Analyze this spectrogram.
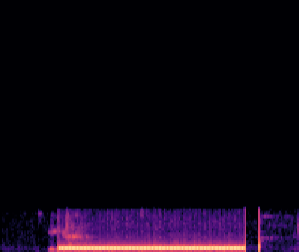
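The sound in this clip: A telephone ringing tone sounds while a call is placed: one loud, steady, single-pitched tone lasting about two seconds, then two sharp clicks as it cuts off.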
